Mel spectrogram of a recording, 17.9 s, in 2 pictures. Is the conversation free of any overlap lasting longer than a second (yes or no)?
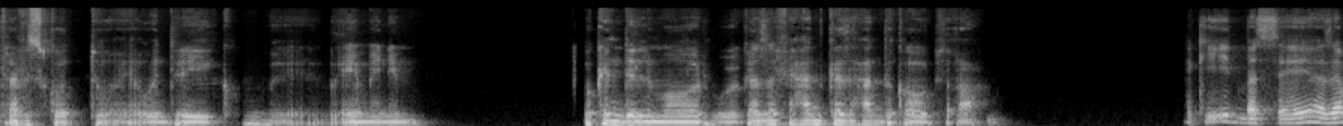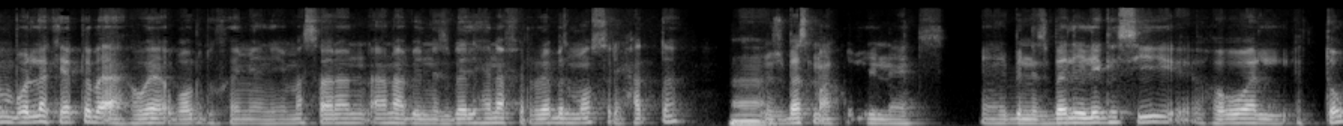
yes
